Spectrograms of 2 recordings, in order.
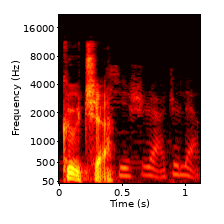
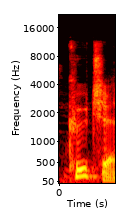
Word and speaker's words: Куча: Древнее название звучало как Кюсина. В процессе тысячелетних фонетических изменений произношение постепенно превратилось в Куча.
